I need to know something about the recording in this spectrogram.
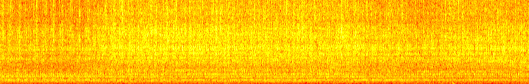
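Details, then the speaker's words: Detailed car at auction with new motor mounts, running on its own power with check engine light on: uneven stumbling idle with irregular exhaust dips; misfire at idle. "oh yeah she's got a misfire to it for sure"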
